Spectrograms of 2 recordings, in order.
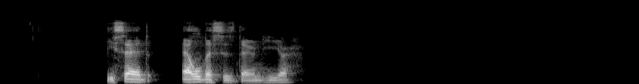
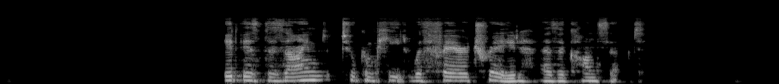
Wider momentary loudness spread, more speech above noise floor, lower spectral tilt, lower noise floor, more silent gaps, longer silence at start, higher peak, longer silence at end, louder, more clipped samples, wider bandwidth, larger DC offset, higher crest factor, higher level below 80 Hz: first, 14 LU vs 7 LU; first, over 74 dB vs 60 dB; about the same, -4.5 dB/octave vs -4.5 dB/octave; first, under -90 dBFS vs -85 dBFS; first, 1.65-1.82 s vs none; second, 1.05 s vs 2.25 s; first, -2 dBFS vs -10 dBFS; first, 3.45 s vs 1.35 s; first, -18 LUFS vs -26 LUFS; neither; second, 8.2 kHz vs 9.4 kHz; neither; about the same, 20 dB vs 20 dB; first, -56 dBFS vs -68 dBFS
